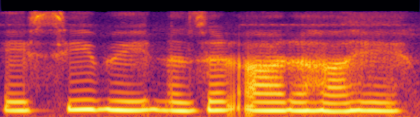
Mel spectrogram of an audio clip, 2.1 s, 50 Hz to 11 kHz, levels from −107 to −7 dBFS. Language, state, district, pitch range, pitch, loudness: Hindi, Arunachal Pradesh, Papum Pare, 235-250 Hz, 240 Hz, -12 LUFS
